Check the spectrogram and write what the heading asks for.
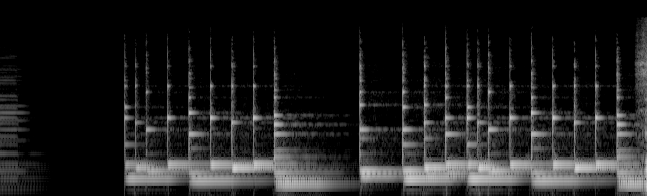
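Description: A phone alarm ringtone: a quick melody of short, plinking notes that starts about a second in, pauses briefly halfway through and then repeats.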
